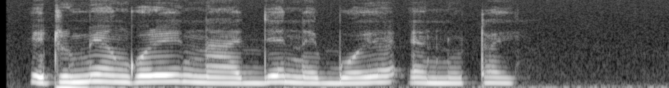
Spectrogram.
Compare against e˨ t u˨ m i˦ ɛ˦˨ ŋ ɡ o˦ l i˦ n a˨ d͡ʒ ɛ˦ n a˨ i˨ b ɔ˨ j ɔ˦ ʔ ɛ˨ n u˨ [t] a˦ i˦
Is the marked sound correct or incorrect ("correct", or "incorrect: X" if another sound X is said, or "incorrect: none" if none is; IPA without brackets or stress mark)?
correct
